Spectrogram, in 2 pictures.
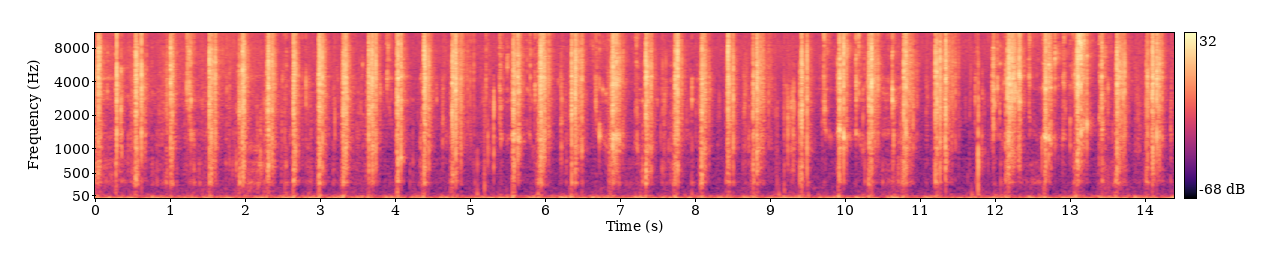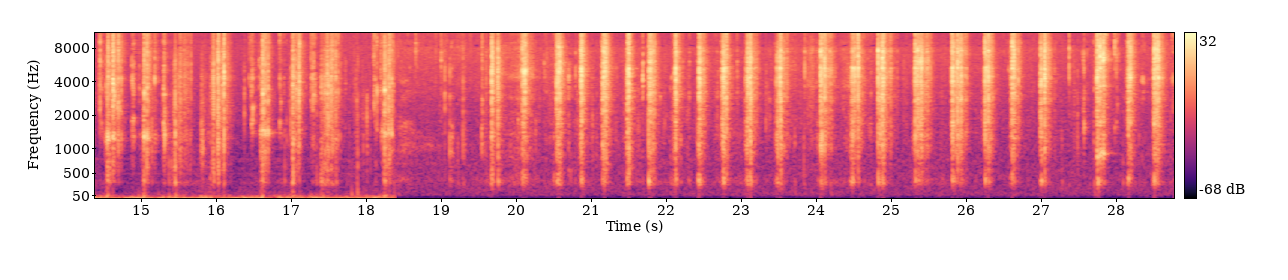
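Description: Close-miked chewing of frozen passion fruit pulp: a dense run of crunching and crackling from the seeds. About two-thirds of the way in, a low hum drops out and the crunches come separately, about two a second.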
